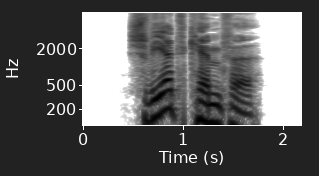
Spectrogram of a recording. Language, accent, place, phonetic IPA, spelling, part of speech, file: German, Germany, Berlin, [ˈʃveːɐ̯tˌkɛmp͡fə], Schwertkämpfe, noun, De-Schwertkämpfe.ogg
- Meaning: nominative/accusative/genitive plural of Schwertkampf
